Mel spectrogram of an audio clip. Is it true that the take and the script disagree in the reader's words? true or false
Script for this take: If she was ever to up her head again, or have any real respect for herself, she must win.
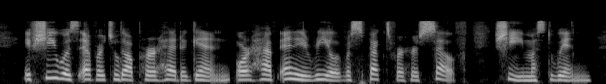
false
